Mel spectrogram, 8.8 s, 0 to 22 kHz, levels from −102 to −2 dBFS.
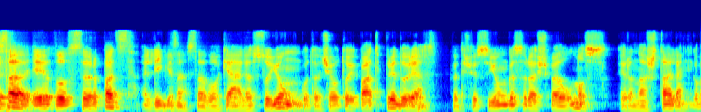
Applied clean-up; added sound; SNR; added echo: neural mask model DeepFilterNet 3.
